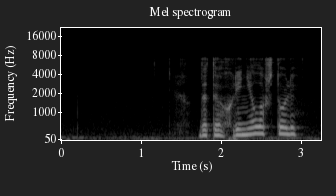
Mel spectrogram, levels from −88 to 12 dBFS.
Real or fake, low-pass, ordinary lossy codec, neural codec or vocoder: real; 7.2 kHz; none; none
